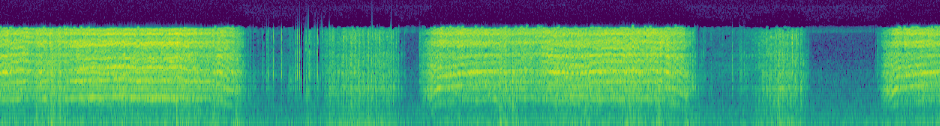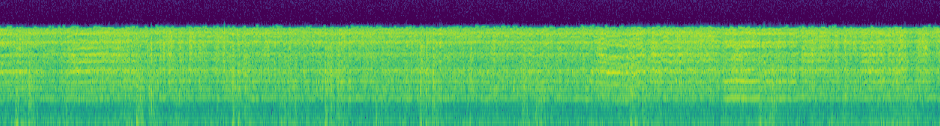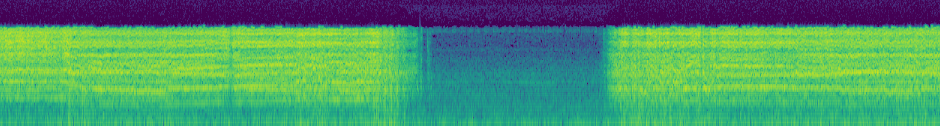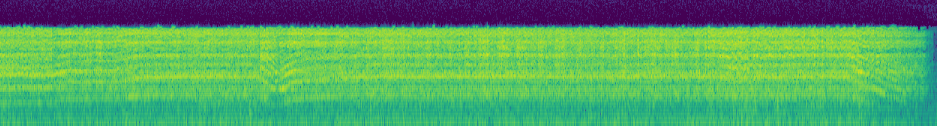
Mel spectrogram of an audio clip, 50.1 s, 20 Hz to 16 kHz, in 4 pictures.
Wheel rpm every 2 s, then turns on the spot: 200, 110, 30, 180, 110, 20, 180, 200, 200, 200, 200, 200, 200, 170, 150, 30, 50, 160, 160, 200, 200, 230, 230, 230, 150.
2-4 8-10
